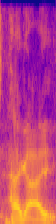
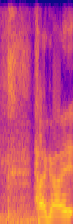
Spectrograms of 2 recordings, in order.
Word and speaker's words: Haggai: to the name but i believe the correct pronunciation is haggai just uh short and sweet haggai and zechariah are kind of partners and contemporaries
